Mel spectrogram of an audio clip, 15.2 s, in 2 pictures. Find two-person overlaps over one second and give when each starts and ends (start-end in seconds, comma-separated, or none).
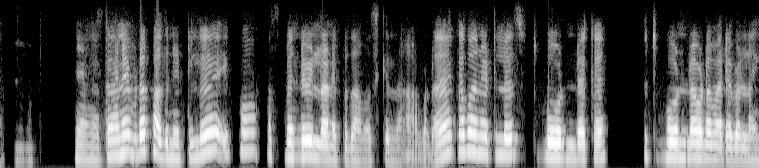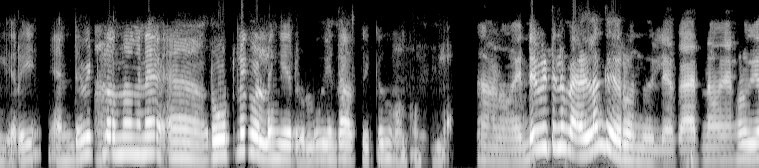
none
